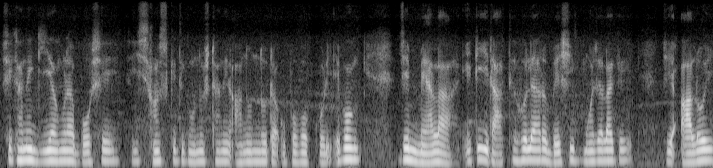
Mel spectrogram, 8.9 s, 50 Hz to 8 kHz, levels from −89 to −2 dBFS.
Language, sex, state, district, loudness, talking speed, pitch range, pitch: Bengali, male, West Bengal, Kolkata, -21 LUFS, 150 wpm, 120-140 Hz, 130 Hz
